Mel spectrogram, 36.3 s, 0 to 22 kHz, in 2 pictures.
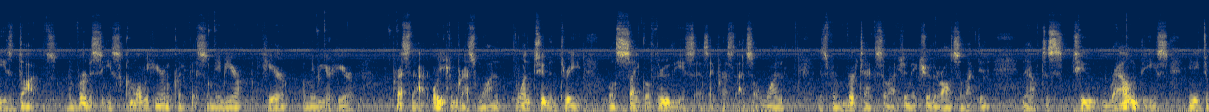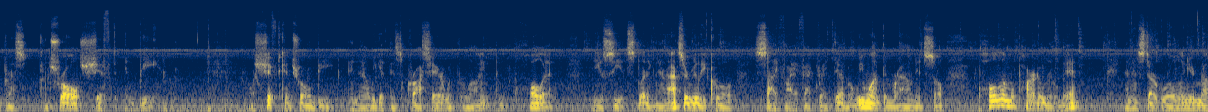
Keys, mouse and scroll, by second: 3.1 click, 4.7 click, 5.8 click, 8.7 1, 9.3 2, 10.2 3, 11.1 1, 12.0-12.4 scroll up 1, 16.2 shift+middle click, 21.2 ctrl+shift+b.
